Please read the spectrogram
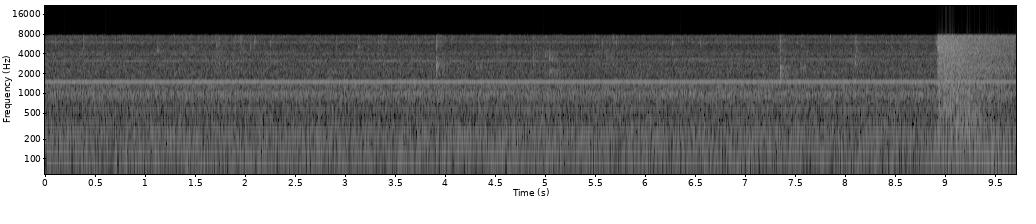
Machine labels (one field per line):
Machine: pump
